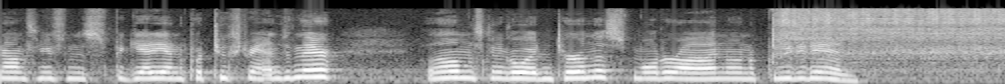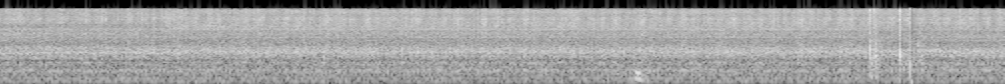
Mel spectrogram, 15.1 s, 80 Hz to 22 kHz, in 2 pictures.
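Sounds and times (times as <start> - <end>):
motor whirring gear rattle: 5.8 - 15.0
sharp click: 14.0 - 14.5.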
